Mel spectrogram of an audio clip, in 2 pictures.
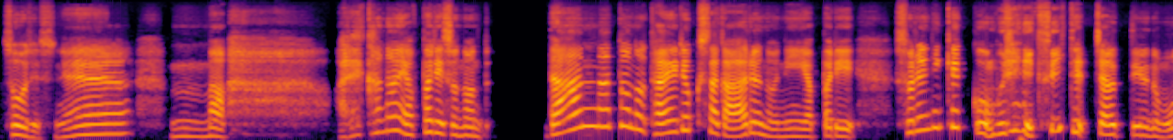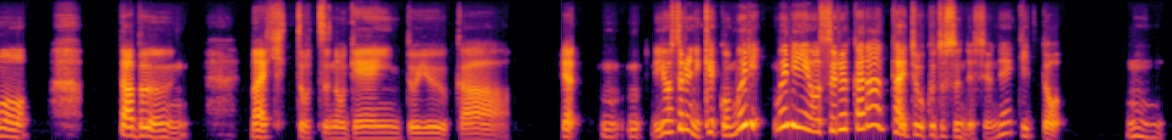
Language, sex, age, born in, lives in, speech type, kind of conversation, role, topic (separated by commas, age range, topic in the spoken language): Japanese, female, 50-54, Japan, Japan, conversation, advice, user, 移動中にすぐ疲れてしまうのですが、旅行中の体調管理はどうすればよいですか？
